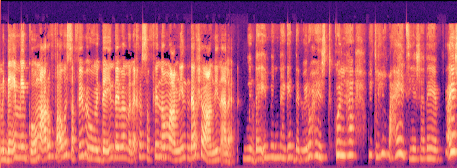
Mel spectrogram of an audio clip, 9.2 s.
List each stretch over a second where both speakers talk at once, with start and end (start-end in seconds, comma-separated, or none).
none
